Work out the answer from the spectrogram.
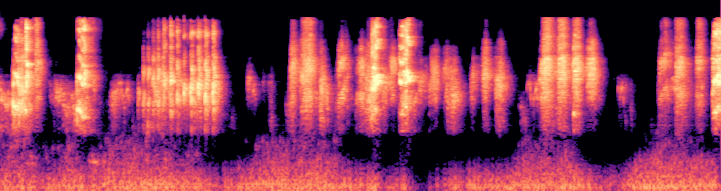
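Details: Repeated harsh, high-pitched chattering from yellow-mutation Fischer's lovebirds, several birds calling in quick irregular bursts over a low background murmur.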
